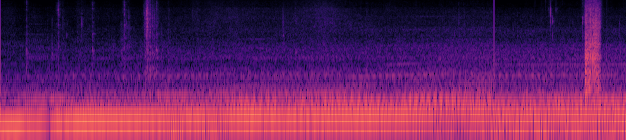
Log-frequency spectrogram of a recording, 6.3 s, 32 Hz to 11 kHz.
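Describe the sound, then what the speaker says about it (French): A Volvo XC70 accelerates, its engine giving a loud, steady low rumble heard from inside the car, with brief bumps as the gears change. "Pour l'instant rien à dire, tu vois, j'accélère. Hop, les vitesses elles passent."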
